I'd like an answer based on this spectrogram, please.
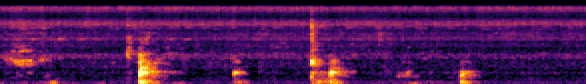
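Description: Sauce bubbling and sizzling in a wok around a whole red snapper, with a spatula knocking and scraping against the pan about five times.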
